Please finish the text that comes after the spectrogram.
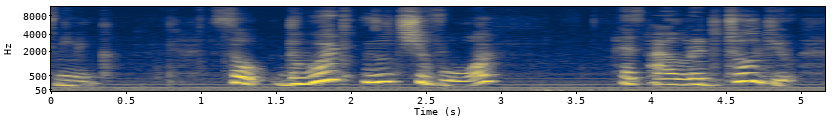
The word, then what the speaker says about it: ничего: and only one it's meaning so the word nichivo as i already told you the main uh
